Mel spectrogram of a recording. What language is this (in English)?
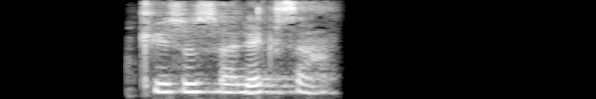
Mari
